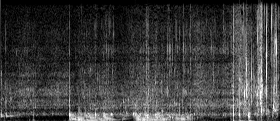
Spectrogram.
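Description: Bubbles gurgle underwater as a young man blows out air.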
